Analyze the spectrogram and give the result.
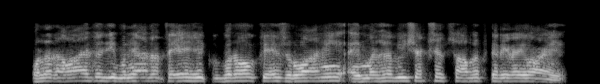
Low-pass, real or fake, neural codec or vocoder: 7.2 kHz; fake; codec, 16 kHz, 2 kbps, FreqCodec, smaller model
